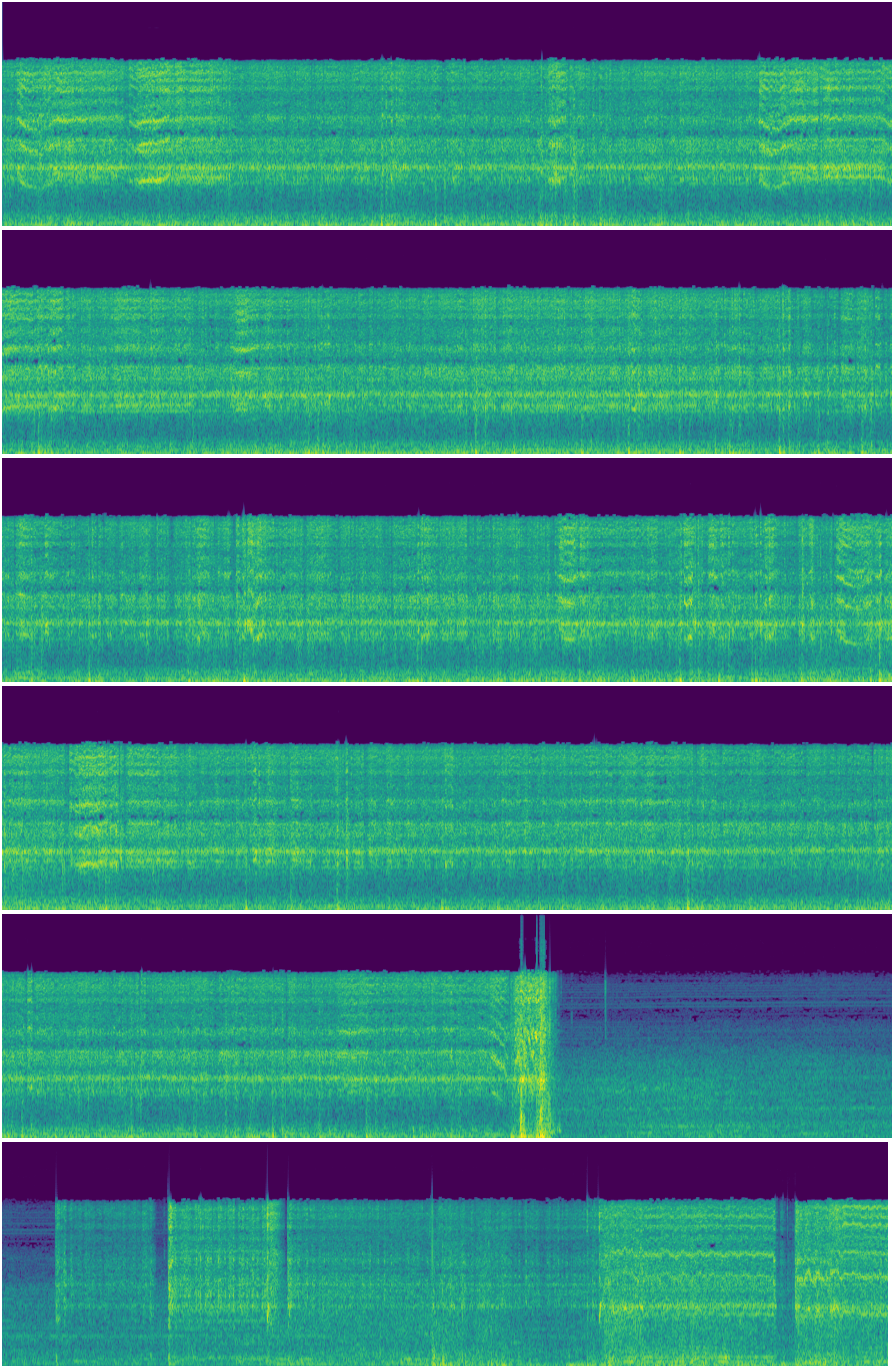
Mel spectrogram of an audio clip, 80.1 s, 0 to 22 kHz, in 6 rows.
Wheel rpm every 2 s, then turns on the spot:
230, 230, 230, 230, 230, 230, 230, 230, 230, 230, 230, 230, 240, 230, 230, 230, 230, 230, 230, 230, 220, 230, 240, 230, 230, 230, 230, 230, 240, 230, 190, 10, 0, 10, 120, 240, 160, 100, 280, 250.
72-76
